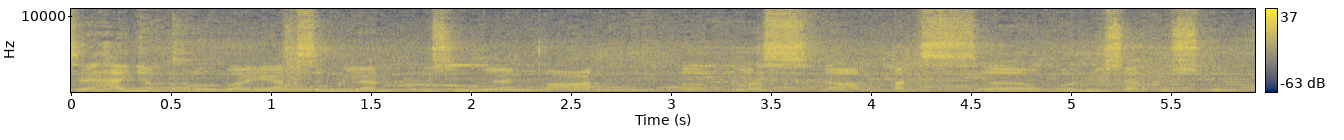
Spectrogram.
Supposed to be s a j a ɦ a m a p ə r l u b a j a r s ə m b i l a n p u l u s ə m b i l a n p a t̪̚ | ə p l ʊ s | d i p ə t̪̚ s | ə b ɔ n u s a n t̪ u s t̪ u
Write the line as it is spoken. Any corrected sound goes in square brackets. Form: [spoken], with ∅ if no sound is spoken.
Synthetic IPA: s a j a ɦ a [ɲ] a p ə r l u b a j a r s ə m b i l a n p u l u s ə m b i l a n p a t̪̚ | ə p l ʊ s | d [a] p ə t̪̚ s | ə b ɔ n u s a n t̪ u s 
